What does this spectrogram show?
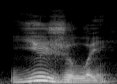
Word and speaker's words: usually: esse like significa nada usually e olha a pronúncia dessa palavra US normalmente US usually usually como se fosse um J usually normalmente you know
